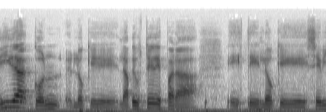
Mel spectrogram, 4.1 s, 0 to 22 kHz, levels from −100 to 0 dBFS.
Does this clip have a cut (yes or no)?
yes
